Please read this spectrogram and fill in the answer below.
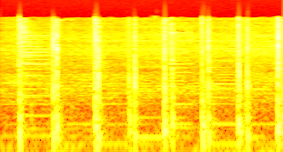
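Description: Acoustic guitar strummed in a steady rhythm, with sharp strokes about three times a second over ringing chords.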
